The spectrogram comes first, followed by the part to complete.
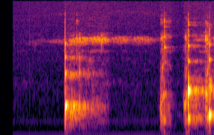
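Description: Beatboxer's mouth sounds into a close microphone: a sharp pitched click that rings briefly about two-thirds of a second in, then a couple of quick clicks near the end that start a rapid rhythmic run.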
